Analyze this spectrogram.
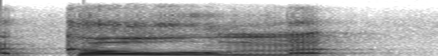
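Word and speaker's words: comb: خلوا كوم سي او ام بي يعني مشط ويمشط،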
